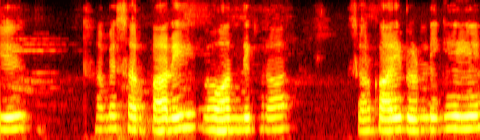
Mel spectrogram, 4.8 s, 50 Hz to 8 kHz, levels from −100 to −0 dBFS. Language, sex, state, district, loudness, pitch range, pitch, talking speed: Hindi, female, Bihar, Vaishali, -17 LUFS, 205-225 Hz, 215 Hz, 150 wpm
